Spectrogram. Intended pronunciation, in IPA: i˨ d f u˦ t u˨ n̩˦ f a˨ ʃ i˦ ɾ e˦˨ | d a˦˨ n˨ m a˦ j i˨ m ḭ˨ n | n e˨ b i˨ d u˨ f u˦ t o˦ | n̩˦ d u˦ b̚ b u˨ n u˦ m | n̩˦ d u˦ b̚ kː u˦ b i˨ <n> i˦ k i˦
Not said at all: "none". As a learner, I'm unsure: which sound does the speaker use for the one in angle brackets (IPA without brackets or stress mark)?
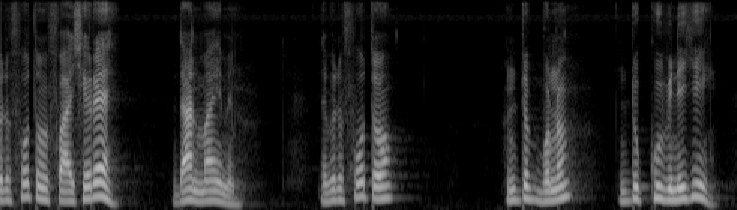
n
